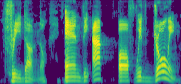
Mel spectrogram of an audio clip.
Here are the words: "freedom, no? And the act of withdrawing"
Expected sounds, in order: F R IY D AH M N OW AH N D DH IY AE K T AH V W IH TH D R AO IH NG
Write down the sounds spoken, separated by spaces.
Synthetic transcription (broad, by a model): F R IY D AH M N OW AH N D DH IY AE K T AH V W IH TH D R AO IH NG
